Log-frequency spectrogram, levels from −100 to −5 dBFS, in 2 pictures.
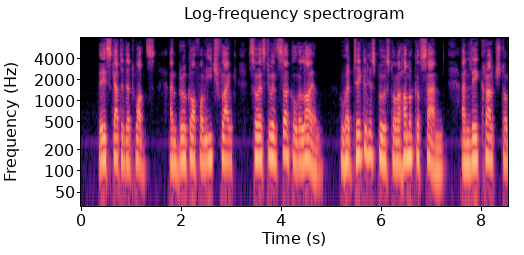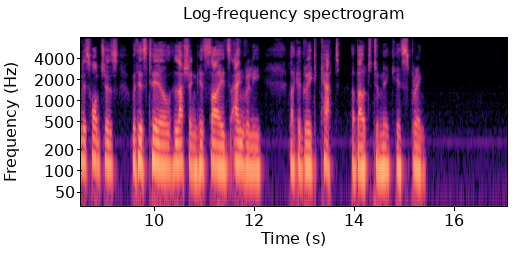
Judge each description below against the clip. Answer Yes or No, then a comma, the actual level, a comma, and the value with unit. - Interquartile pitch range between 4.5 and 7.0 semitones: No, average, 3.9 semitones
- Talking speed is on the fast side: No, average, 170 wpm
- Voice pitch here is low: Yes, low, 130 Hz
